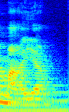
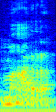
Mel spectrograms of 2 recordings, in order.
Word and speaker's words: Maar: Il suo cognome si dovrebbe pronunciare semplicemente Ma, però siccome non sono sicura e si scrive Maar, io lo pronuncerò così, come è scritto, Maar.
